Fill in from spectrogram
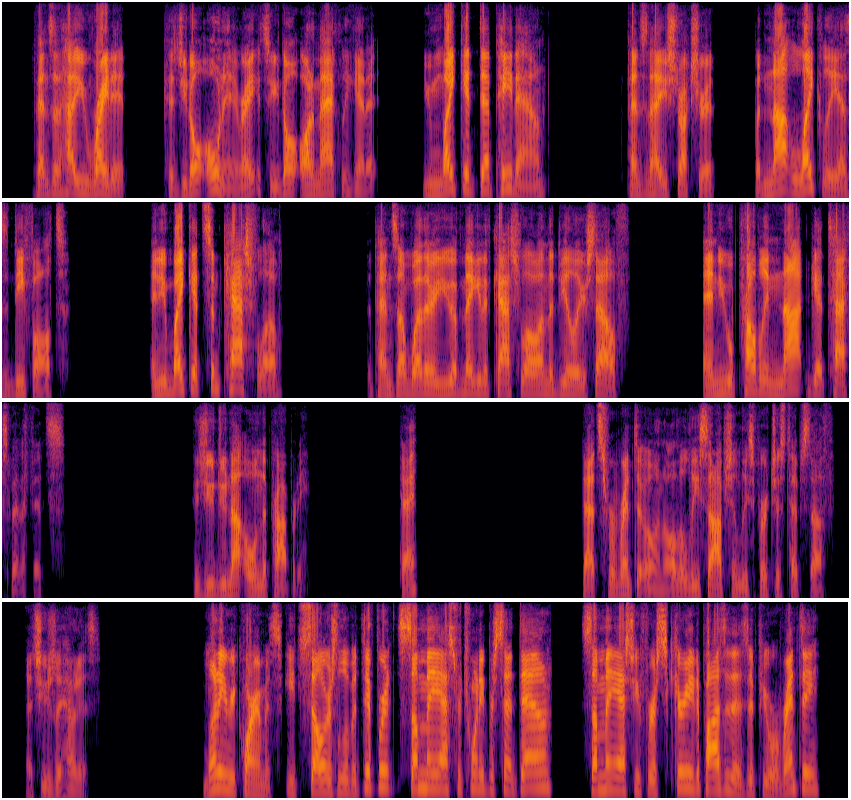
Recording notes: This was a live class recorded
